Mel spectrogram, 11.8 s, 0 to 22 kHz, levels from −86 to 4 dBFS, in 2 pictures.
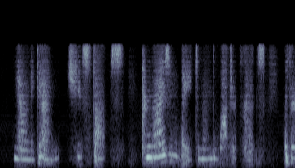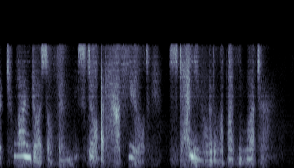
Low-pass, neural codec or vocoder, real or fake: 7.2 kHz; codec, 44.1 kHz, 0.9 kbps, DAC; fake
